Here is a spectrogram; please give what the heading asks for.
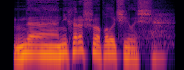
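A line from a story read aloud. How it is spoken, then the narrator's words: Sighing. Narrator (Russian): вздохнул Стас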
